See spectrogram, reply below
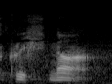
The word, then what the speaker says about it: Krishna: That's why her name also was Krishna, not Krishna. Actually, name of Krishna is ends with a short A and Draupadi's name ends with a long A.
